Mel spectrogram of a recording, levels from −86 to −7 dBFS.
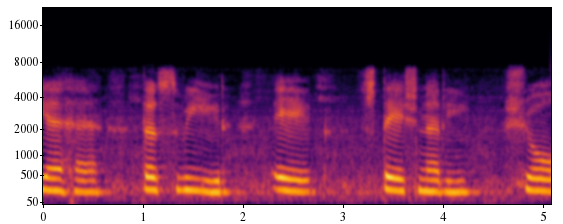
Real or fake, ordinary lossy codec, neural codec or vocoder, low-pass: fake; none; codec, 16 kHz, 4 kbps, FunCodec, trained on LibriTTS, 50 frames a second; none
